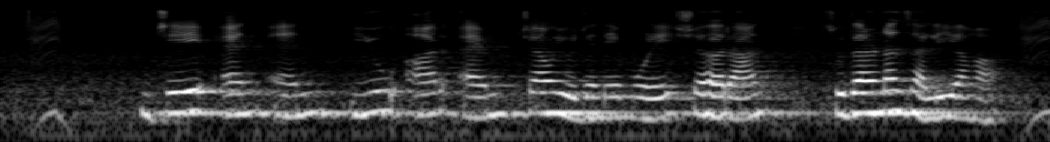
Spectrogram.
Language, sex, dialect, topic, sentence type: Marathi, female, Southern Konkan, banking, statement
